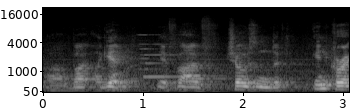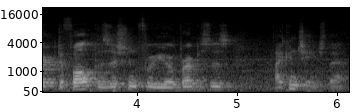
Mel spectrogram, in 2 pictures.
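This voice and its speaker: A man's voice: medium pitch, moderate pace, darkish tone, soft background music. A man giving a hands-on equipment tutorial as a technician, explaining things in a methodical, plain-spoken way. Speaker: technician instructor. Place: large hall. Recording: roomy echo, distant mic, faint noise.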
